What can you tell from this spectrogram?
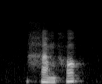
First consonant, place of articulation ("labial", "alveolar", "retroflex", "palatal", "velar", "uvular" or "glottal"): glottal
